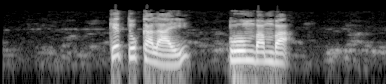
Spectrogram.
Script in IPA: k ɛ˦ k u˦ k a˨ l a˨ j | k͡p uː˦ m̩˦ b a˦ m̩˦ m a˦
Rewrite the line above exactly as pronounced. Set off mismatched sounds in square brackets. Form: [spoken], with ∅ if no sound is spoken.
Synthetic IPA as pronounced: k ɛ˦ [t] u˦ k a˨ l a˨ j | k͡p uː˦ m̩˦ b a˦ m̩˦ [b] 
